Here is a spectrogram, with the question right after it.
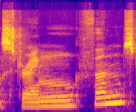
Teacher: When I was modeling it before, obviously you noticed that I was saying strengthen. I was just going right from the NG into the TH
